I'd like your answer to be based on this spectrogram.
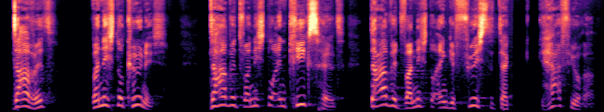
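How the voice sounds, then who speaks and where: Higher-voiced man preaching a sermon. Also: in a large hall. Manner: reads scripture aloud, acts out mocking inner voices.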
